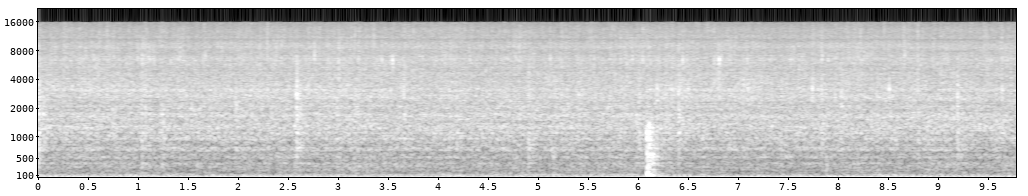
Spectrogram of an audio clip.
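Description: Chicken strips frying in vegetable oil in a pan: a steady sizzle. A silicone spatula scraping sauce from a bowl gives a couple of light taps, the clearer one about six seconds in.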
